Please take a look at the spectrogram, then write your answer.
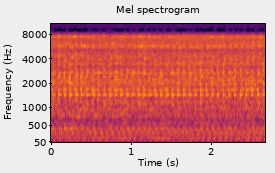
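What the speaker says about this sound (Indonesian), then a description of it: "Kita lihat traktor tangan sedang mengadakan proses" A hand tractor engine levelling a flooded rice field in Deli Serdang, a loud continuous chugging drone with rapid rhythmic knocking, steady throughout and close by.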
